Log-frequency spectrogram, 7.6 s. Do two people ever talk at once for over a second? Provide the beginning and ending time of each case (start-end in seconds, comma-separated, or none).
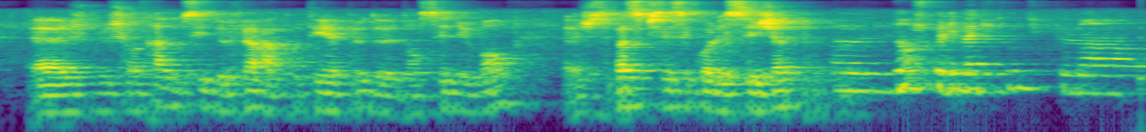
none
